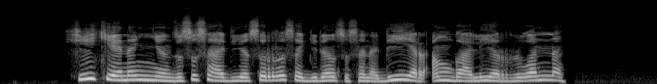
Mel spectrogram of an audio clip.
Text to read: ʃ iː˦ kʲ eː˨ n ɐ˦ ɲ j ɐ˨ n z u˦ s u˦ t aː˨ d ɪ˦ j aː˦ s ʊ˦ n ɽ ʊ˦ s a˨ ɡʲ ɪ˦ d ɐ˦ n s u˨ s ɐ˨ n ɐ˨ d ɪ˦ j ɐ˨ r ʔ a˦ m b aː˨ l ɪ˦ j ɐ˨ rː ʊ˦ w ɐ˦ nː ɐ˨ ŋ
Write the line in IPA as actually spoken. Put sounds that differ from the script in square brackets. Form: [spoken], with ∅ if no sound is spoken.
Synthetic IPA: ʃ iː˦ kʲ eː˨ n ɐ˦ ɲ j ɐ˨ n z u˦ s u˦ [s] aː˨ d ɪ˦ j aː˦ s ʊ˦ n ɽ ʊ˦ s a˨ ɡʲ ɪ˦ d ɐ˦ n s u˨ s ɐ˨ n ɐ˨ d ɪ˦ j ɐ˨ r ʔ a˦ m b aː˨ l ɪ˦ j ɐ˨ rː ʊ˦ w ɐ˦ nː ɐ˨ ŋ

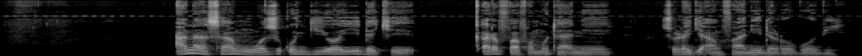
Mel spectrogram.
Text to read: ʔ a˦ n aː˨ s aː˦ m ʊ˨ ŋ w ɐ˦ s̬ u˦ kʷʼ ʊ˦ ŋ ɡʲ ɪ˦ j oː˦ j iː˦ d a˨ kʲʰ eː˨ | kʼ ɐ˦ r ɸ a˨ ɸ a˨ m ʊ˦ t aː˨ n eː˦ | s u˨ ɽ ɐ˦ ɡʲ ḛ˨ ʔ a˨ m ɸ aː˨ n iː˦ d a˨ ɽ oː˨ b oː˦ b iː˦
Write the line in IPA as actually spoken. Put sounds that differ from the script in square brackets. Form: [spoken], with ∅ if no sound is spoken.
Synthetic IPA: ʔ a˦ n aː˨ s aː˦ m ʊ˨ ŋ w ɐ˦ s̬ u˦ kʷʼ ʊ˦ ŋ ɡʲ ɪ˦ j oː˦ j iː˦ d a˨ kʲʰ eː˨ | kʼ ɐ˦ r ɸ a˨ ɸ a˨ m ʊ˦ t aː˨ n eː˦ | s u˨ ɽ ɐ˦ ɡʲ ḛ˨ ʔ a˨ m ɸ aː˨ n iː˦ d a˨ ɽ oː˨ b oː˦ b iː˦

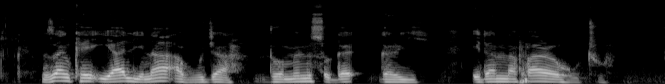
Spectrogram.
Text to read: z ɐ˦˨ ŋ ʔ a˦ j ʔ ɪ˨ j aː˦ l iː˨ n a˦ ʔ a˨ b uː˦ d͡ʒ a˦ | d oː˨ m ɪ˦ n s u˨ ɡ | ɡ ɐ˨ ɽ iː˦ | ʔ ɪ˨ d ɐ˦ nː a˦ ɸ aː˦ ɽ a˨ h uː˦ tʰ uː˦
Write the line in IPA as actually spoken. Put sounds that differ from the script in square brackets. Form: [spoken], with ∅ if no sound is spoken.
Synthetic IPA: z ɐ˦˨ ŋ [k] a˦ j ʔ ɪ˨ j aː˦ l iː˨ n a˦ ʔ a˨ b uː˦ d͡ʒ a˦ | d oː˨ m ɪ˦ n s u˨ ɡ | ɡ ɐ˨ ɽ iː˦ | ʔ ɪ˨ d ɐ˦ nː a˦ ɸ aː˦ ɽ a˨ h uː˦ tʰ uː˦

